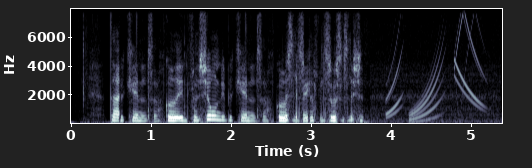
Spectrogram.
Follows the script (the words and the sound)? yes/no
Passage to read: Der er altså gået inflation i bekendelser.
no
